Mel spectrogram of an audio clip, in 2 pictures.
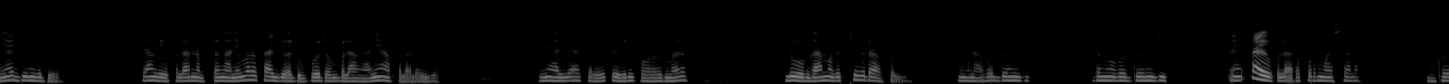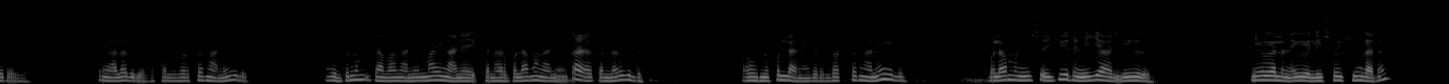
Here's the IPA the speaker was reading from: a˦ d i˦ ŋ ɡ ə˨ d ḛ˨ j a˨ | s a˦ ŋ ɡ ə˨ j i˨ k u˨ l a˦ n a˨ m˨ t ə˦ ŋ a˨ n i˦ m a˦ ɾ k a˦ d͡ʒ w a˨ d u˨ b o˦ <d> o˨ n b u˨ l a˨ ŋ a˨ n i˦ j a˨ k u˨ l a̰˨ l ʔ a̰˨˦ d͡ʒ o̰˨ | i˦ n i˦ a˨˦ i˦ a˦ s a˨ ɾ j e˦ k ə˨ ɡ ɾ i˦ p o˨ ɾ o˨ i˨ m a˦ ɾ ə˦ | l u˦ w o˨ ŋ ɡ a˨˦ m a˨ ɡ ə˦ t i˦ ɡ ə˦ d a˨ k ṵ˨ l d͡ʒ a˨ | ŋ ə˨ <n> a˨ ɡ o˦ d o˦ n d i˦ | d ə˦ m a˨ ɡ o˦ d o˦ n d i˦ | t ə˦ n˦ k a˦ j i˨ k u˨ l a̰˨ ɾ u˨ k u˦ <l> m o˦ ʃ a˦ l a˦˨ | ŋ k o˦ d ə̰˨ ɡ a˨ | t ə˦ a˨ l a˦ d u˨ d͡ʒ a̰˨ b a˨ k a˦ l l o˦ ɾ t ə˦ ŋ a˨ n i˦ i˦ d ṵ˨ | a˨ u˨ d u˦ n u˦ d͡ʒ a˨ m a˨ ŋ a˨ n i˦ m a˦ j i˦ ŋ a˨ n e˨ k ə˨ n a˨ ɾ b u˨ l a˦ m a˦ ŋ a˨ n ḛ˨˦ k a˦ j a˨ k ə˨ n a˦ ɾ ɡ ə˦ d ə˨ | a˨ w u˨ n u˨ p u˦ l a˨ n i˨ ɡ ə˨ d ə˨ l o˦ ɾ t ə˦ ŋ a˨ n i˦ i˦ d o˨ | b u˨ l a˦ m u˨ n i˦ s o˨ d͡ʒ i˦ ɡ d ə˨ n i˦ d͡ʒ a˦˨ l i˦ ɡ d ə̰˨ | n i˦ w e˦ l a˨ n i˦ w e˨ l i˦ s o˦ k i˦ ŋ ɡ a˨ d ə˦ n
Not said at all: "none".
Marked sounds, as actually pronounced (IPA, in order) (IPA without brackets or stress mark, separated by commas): d, n, ɾ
